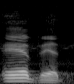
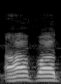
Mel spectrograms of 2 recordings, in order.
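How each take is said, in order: First: The word is read with 'e' vowels. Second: The word is read with 'a' vowels. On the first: Slavery and heavy toil. "ou Eved" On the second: Work that praises God. "você pode ler Avad"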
